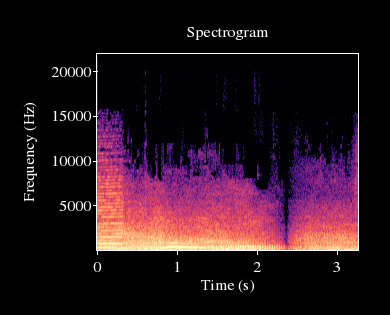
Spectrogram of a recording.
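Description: An NPM bus passes close on a road near Lake Singkarak, its engine rumble loud and rising before quickly fading away, followed by quieter road noise.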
